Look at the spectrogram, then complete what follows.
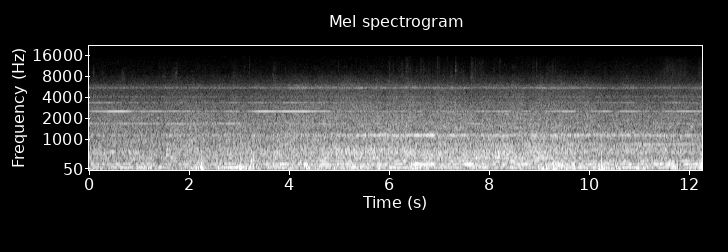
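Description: McDonnell Douglas KC-10 Extender's three General Electric CF6 turbofans running at low power as the tanker taxies: a steady whine of several high tones over a low drone.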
